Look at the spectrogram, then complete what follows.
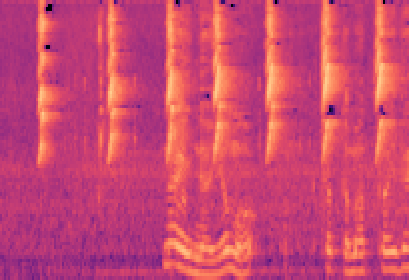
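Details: Wild noisy miner with two young indoors, calling loudly to demand food after the feeder empties, unusually vocal; short high chirps repeated about every half second, with a lower wavering voice-like sound midway.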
